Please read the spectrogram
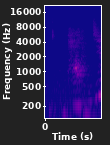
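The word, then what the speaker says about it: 밟지: 갈지 아니라 밥지 마시오. 이래야 돼요.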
